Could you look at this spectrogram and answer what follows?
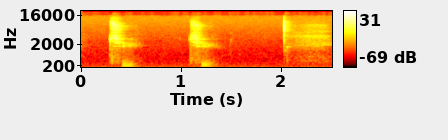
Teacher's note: Tu is the U sound, so make sure you make a round with your lips, okay? And your tongue touches the back of your teeth. Tu. Il, elle are pronounced the same way whether there's an S or not.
